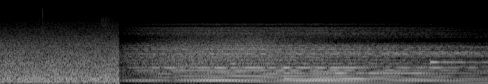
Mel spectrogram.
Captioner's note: electronic humming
